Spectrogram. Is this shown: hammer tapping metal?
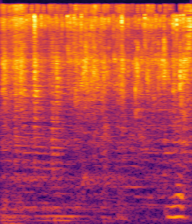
no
